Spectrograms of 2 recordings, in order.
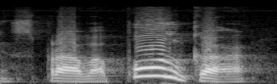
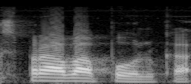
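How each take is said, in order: First: The voice rises at the end. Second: The voice falls at the end. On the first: It asks a question. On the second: It states a fact.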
